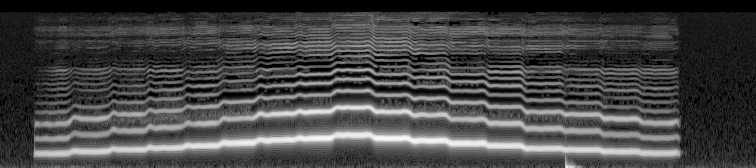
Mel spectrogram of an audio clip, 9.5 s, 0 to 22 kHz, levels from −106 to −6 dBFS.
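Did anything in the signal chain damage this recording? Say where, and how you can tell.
Yes. In the analogue wiring at the input, a supply was switched while the input was live, producing a phantom power thump from 7.07 to 7.21 s during the music. The sudden voltage step passed through the coupling capacitors into the preamp, where it appears as a deep low-frequency bump peaking at about -13 dBFS. It then dies away with a decay of roughly 31 ms instead of continuing as part of the music.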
